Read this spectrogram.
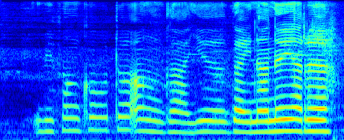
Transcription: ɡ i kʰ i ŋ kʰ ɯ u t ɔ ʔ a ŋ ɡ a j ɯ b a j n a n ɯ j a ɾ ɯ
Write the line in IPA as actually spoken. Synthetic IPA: b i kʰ a ŋ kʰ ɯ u t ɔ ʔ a ŋ ɡ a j ɯ ɡ a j n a n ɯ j a ɾ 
